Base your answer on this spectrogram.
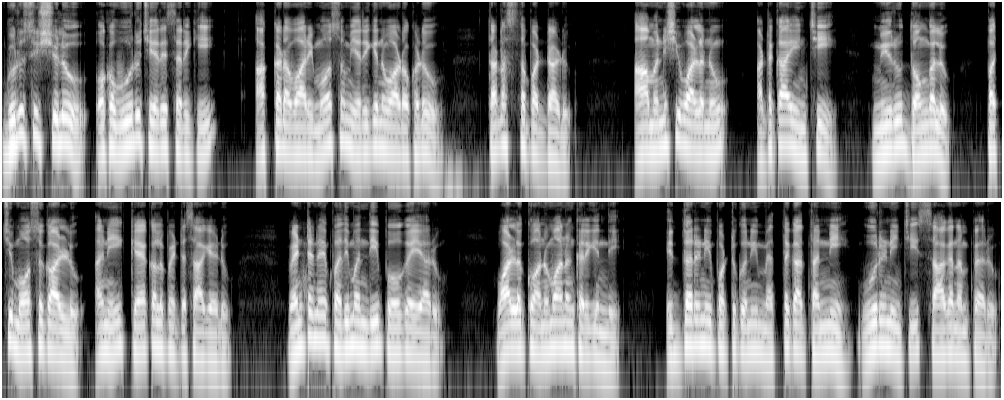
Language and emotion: Telugu, neutral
